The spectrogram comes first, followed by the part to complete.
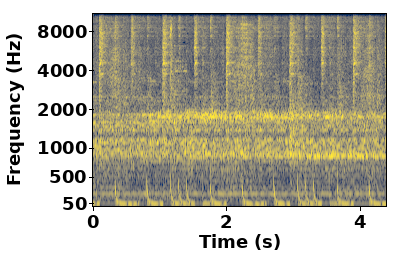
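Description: Hard minimal techno from a DJ mix: a driving low-end beat with ticking hi-hats, a steady droning synth, and many short synth blips that glide quickly downward in pitch, giving it a racing, engine-like texture.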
